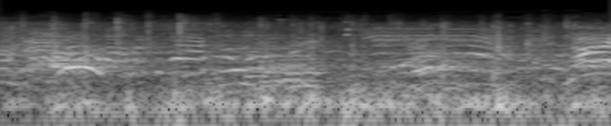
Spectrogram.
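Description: Basketball sneakers squeaking on a hardwood gym floor and a ball bouncing as players run the court. Voices shout over the top, with an echoing gym sound.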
